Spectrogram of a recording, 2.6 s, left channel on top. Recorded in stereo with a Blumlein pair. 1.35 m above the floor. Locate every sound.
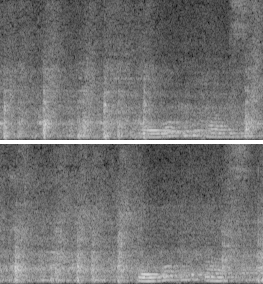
1.4 s a woman speaking: 30° right, 5 m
